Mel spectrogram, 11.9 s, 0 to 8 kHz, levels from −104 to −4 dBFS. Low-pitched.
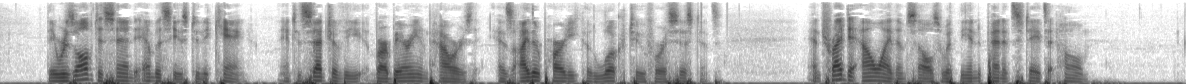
Yes: low, 110 Hz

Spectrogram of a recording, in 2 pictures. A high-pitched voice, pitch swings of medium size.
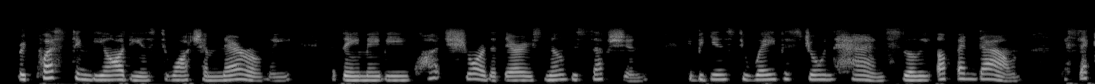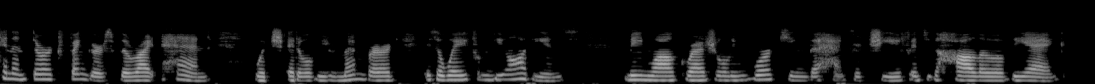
Yes: high, 200 Hz; average, 3.3 semitones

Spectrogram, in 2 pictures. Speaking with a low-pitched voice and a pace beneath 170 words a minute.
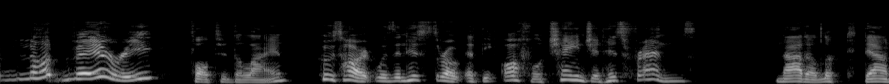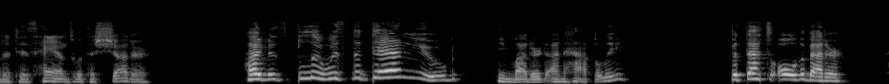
No: medium, 175 Hz; average, 140 wpm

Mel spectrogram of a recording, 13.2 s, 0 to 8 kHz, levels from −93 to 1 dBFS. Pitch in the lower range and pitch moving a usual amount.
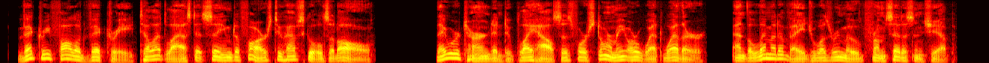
No: very low, 95 Hz; wide, 6.6 semitones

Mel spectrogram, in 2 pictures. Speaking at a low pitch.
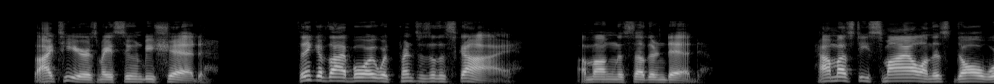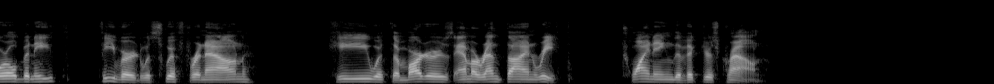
Yes: low, 125 Hz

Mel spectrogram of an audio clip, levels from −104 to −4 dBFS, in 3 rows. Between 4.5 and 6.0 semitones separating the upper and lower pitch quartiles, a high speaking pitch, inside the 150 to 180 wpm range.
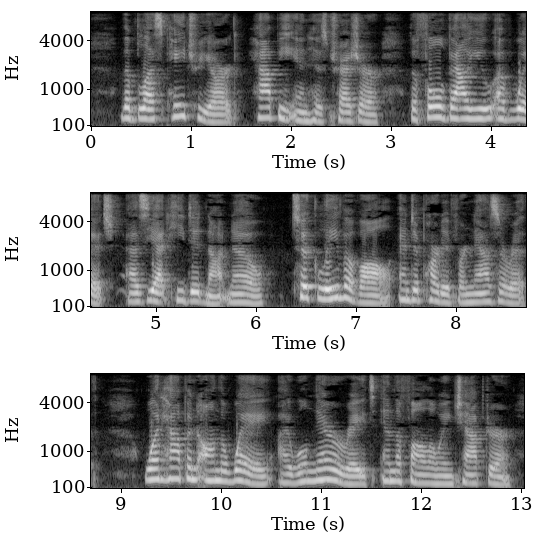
Yes: average, 4.9 semitones; high, 200 Hz; average, 175 wpm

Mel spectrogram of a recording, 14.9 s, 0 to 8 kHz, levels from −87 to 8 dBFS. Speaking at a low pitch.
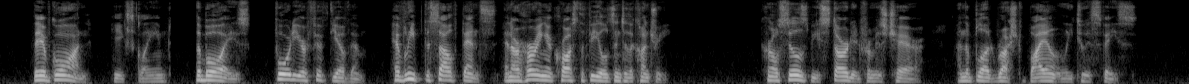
Yes: low, 130 Hz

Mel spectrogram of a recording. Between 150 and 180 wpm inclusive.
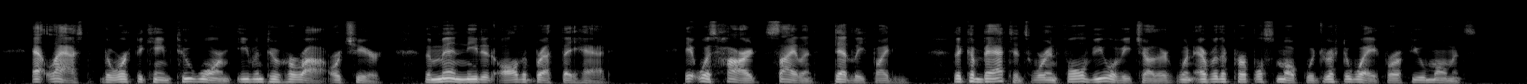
No: average, 190 wpm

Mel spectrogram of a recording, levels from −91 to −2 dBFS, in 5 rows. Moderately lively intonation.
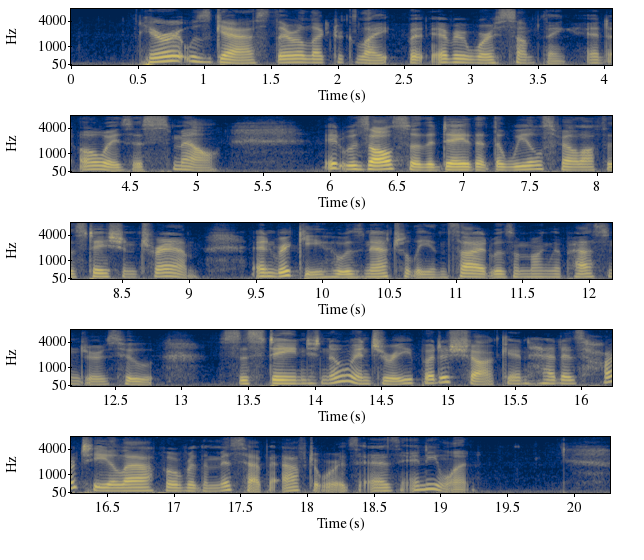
Yes: average, 3.1 semitones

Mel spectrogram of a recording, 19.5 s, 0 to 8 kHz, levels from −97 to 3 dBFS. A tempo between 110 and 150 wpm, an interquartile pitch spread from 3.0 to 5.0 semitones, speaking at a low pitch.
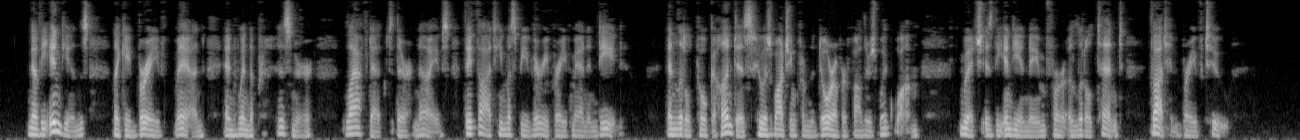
No: average, 160 wpm; average, 3.5 semitones; low, 110 Hz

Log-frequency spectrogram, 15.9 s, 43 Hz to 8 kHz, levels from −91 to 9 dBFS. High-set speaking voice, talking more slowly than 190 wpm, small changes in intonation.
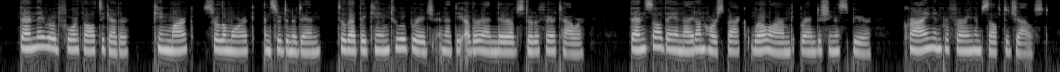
Yes: high, 205 Hz; average, 175 wpm; narrow, 2.2 semitones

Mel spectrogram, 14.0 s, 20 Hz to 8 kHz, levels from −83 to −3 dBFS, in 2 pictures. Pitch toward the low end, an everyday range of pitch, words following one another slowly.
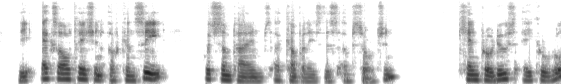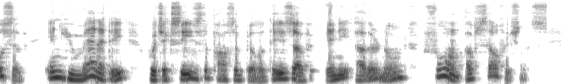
No: low, 125 Hz; wide, 6.0 semitones; slow, 105 wpm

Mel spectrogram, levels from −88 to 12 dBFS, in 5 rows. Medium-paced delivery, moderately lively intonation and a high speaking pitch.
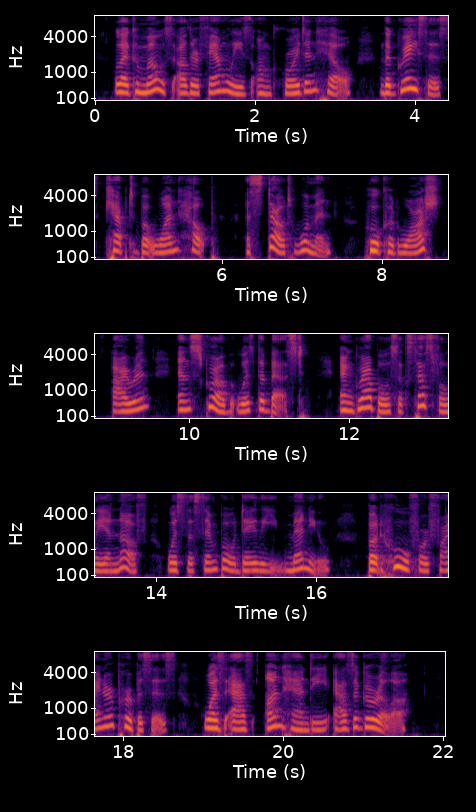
No: slow, 125 wpm; average, 3.8 semitones; high, 235 Hz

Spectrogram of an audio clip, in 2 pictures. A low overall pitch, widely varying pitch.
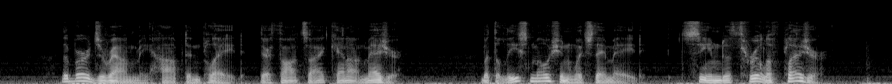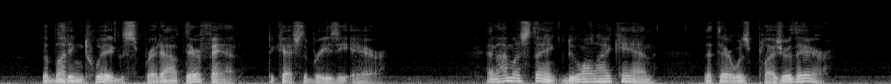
Yes: very low, 85 Hz; wide, 7.7 semitones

